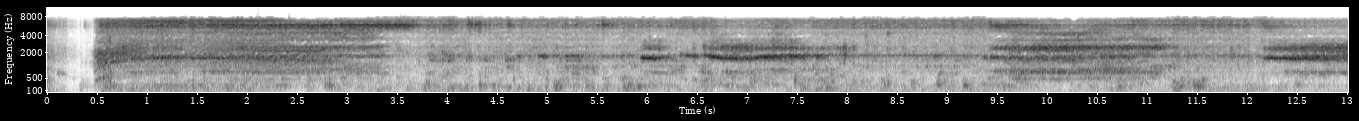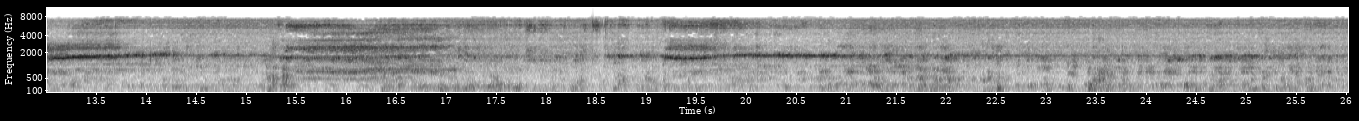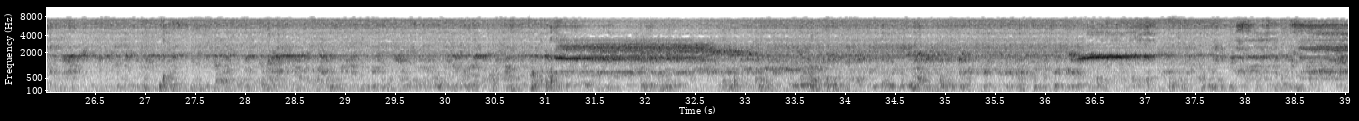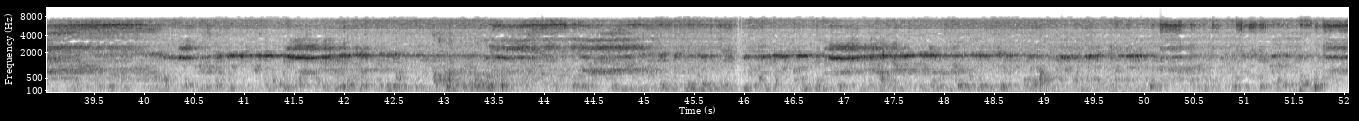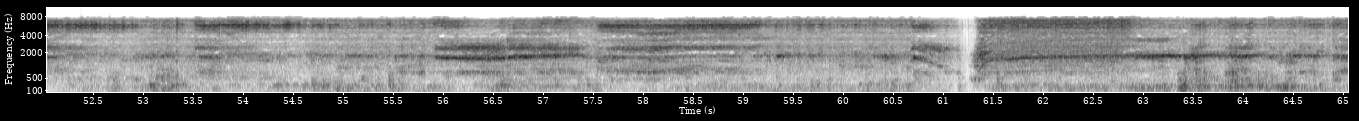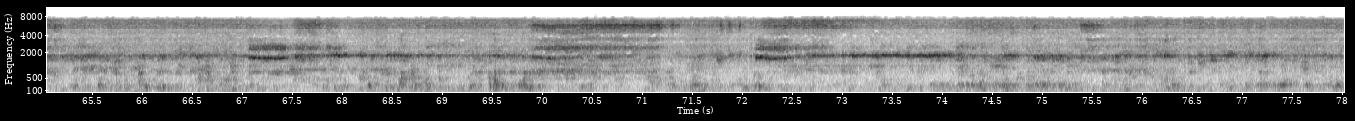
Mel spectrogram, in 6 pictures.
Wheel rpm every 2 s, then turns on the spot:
130, 220, 230, 230, 230, 230, 220, 230, 230, 230, 230, 230, 230, 230, 230, 230, 210, 210, 220, 220, 230, 230, 230, 230, 230, 230, 230, 230, 230, 230, 140, 210, 230, 230, 230, 230, 230, 230, 230.
none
